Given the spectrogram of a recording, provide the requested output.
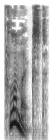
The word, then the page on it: flummoxed: British English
